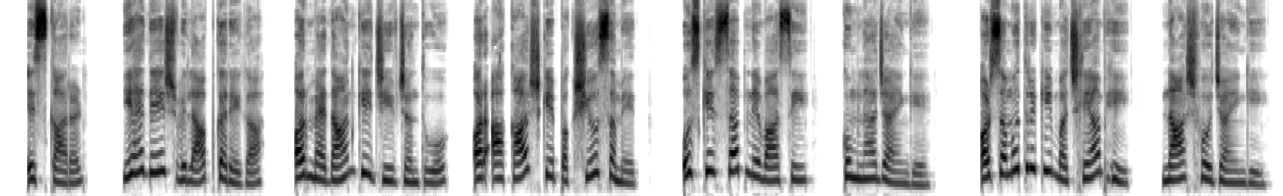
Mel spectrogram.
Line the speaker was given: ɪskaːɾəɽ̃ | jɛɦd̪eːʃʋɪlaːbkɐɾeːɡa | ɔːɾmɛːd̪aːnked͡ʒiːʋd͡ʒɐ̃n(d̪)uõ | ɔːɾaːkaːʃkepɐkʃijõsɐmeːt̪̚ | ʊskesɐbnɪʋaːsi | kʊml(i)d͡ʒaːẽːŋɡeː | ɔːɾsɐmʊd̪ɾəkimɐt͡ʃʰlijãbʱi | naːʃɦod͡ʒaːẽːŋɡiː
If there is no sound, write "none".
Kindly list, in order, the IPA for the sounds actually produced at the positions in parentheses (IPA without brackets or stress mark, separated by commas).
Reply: t̪, a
